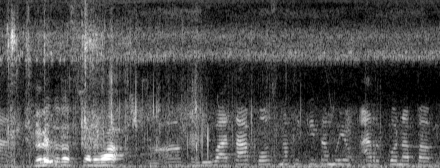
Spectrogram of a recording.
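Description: Distant voices, loudest in the first second or so, over outdoor background with many short high chirps and a steady high-pitched hiss.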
